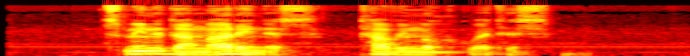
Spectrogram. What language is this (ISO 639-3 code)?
kat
